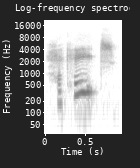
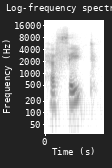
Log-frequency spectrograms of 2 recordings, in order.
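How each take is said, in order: First: The middle consonant is a k sound. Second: The middle consonant is an s sound. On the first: "but apparently it's Hecate" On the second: "I thought the C was pronounced like an S"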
